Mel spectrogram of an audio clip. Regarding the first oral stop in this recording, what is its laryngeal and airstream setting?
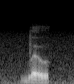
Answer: plain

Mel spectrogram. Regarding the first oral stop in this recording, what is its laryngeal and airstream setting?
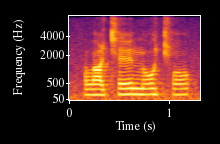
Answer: aspirated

